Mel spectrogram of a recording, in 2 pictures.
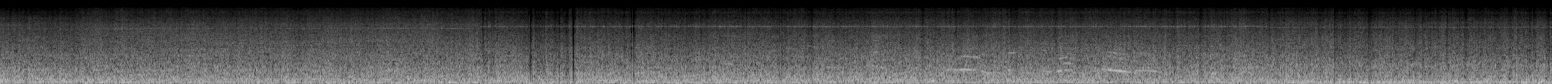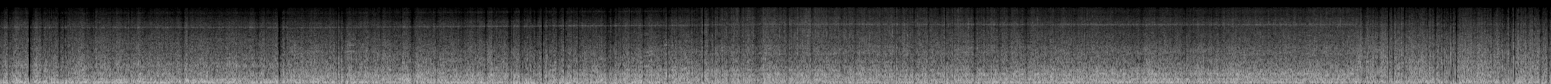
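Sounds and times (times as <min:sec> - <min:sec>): aircraft engines and propellers drone: 0:00.0 - 0:31.0.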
